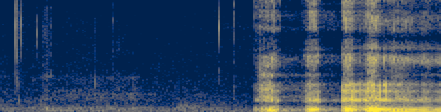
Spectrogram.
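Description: A man clearing his throat into a lectern microphone: a loud, rough run of several short strokes starting about a second and a quarter in, the last of them voiced.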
